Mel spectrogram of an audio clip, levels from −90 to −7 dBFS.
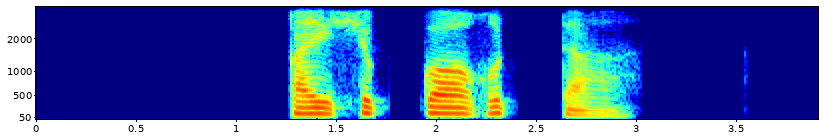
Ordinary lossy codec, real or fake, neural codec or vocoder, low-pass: Opus, 16 kbps; real; none; 3.6 kHz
